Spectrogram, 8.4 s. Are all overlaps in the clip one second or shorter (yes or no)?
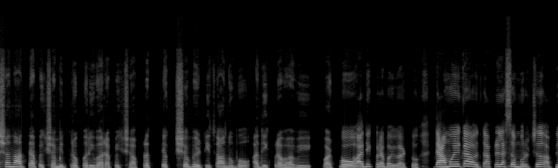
yes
